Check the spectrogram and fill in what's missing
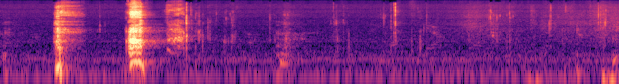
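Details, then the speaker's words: Pet dog giving two or three harsh, forceful hacking coughs, repeatedly, not dry heaving, stomach not convulsing, not vomiting; recorded to send to the vet; then quiet room noise. "He just like but it's not even. It's more like a cough, like a hacking. It's not. It doesn't seem. It's not dry heaving."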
